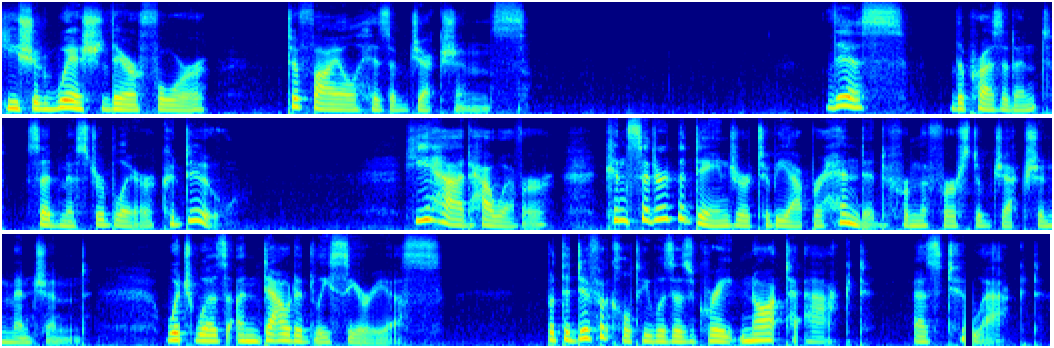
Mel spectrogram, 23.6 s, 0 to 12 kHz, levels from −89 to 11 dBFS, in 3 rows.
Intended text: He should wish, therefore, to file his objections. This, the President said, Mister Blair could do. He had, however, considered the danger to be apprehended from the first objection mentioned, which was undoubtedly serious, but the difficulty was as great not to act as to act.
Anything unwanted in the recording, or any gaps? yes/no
yes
